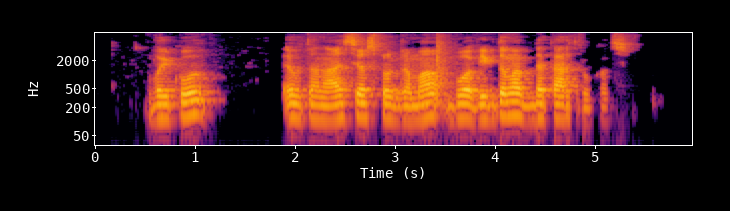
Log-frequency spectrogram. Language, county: Lithuanian, Klaipėda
